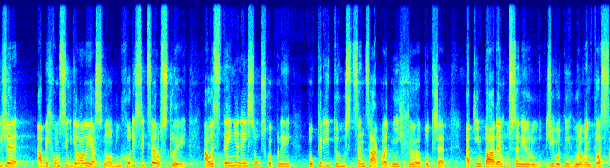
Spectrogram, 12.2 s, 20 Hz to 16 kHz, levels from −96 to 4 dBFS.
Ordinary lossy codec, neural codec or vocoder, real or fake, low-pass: Opus, 24 kbps; none; real; 14.4 kHz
